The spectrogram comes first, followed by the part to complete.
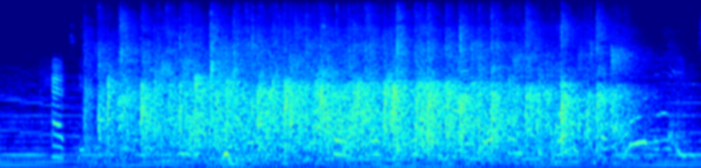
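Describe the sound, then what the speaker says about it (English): A sound-alert applause effect plays as a dense crowd clapping and cheering, rising quickly and holding steady for several seconds before fading, with no talking over it. "Sound alert applause."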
